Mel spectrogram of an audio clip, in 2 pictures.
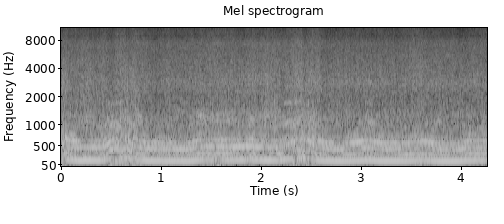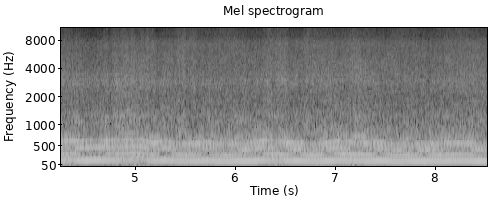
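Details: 2019 Yamaha GP1800R WaveRunner, supercharged 1.8L, under load on the water after supercharger clutch replacement: strong steady note climbing and settling smoothly with throttle, no misses, rattles or slipping; running normally.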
